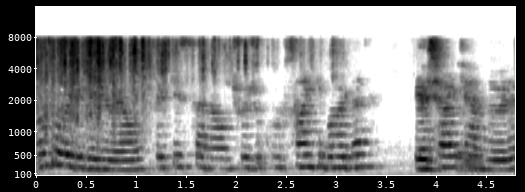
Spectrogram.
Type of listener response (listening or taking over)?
listening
